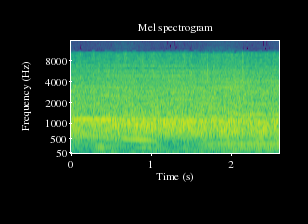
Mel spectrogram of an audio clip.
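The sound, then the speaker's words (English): A huge crowd of Pittsburgh hockey fans at PPG Paints Arena on a Saturday night roars in sustained cheering and whooping for a Penguins player's last period with the team, a dense, loud wall of applause and shouts that carries on without a break, a standing ovation. “Listen to that crowd going Can nuts. Can you believe that crowd?”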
